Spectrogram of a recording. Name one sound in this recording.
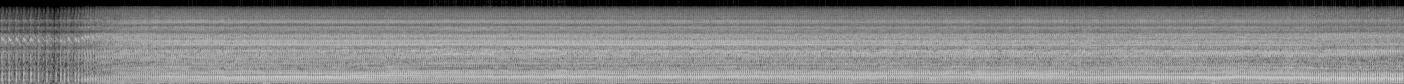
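A small model engine runs with a loud, steady, high buzz.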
